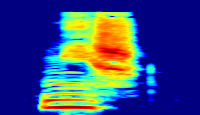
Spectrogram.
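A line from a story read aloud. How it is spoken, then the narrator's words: Soft call. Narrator (Russian): тихонько позвала любимого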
